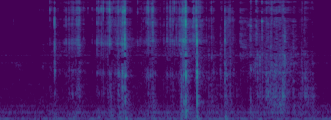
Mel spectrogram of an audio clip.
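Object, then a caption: Soap bar. A metal utility-knife blade scrapes and cuts across a palm-sized solid purple soap bar, held in the hand and pre-scored in a grid, shaving off small soap cubes. It makes a quick run of dry, crisp, crackly scrapes that are bright and high with almost no low end. Each cut is short and snappy and stops at once.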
